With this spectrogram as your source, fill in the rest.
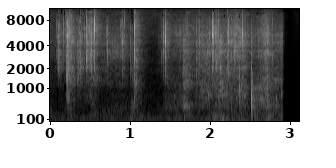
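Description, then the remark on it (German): Crinkling and snipping of a plastic card pack wrapper as someone cuts it open with scissors after it could not be opened by hand, a run of sharp rustly bursts over about three seconds, with no talking. “Okay, äh, mein Bruder schneidet es gerade tatsächlich mit einer Schere auf.”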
